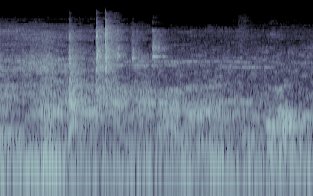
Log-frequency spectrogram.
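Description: People talking, with a few sharp clicks or light knocks about half a second to a second in.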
